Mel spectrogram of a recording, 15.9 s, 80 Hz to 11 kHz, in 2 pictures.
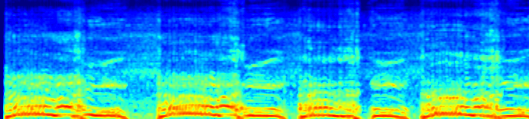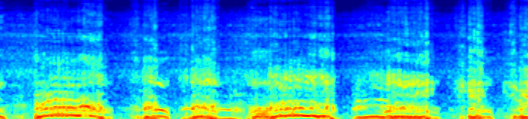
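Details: Mbiri male lions roaring in the morning on 16 September 2023 in the Sabi Sands, Kruger area: deep, throaty roars rise and fall in a long series of loud, closely spaced grunting pulses, with no other sounds.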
